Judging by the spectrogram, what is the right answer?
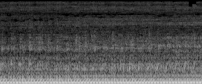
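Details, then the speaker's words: A Pontiac Fiero, after a long time not running, idles with deep, loud, raw, unmuffled exhaust pulses because the catalytic converter was removed, leaving it nearly straight pipe. There is a little oil burn. "It's kind of late and it is kind of loud because they took out the cat on it, so it's kind of straight pipe between the two exhausts."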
